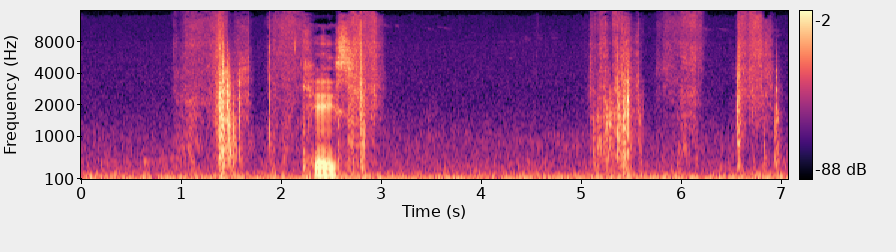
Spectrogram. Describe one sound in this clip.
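Paper rustles and crinkles in a man's hands close by.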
